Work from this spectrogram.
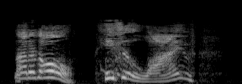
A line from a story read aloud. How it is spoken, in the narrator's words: another voice replied in a chipper tone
